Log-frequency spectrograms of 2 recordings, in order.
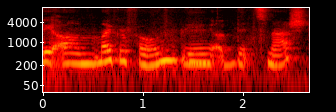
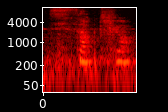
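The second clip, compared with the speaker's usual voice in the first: whisper; 9 dB quieter, much faster than usual. Acted. Whispering in psycho role.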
